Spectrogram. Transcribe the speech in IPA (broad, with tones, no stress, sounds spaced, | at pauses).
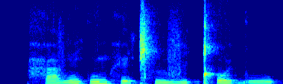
h a˨ v ũ˦ k u˦ m h ẽ˨ ǁʰ ɯ˦ v i˦ ǃʼ o˦˨ y̯ ɡ u˨˦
